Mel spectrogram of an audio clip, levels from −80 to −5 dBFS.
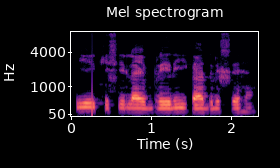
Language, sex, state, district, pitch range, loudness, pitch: Hindi, male, Uttar Pradesh, Gorakhpur, 100-105 Hz, -29 LUFS, 100 Hz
